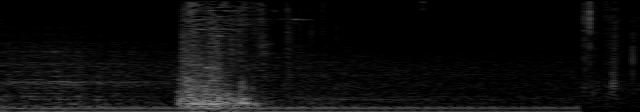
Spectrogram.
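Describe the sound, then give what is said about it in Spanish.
A pickup truck slams into a wall with one loud, crunching impact and shattering glass, over a low engine rumble that cuts out shortly after, followed by a few small rattling clinks. “Choca contra un muro.”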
